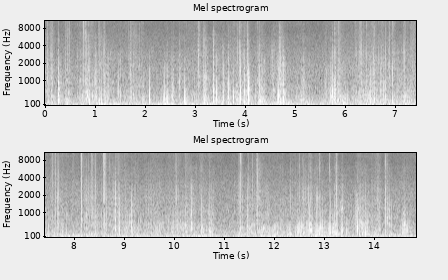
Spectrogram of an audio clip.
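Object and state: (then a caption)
Embroidered cotton linen cloth. Painted fingernails scratch and rub across the stitched pattern of a white cutwork-embroidered cotton linen cloth laid flat. The result is a steady, quiet stream of soft scratchy crackles and crinkly rubbing with many short, sharp ticks over a low background hum. At the end, the hand moves away.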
